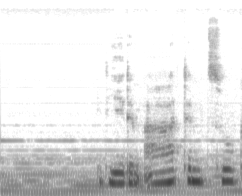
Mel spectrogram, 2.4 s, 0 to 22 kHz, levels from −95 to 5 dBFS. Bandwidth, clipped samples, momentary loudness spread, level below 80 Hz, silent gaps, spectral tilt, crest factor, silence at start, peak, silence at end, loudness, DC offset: 12.5 kHz; under 0.1%; 20 LU; -52 dBFS; none; -8 dB/octave; 14 dB; 0 s; -18 dBFS; 0 s; -32 LUFS; under 0.1%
